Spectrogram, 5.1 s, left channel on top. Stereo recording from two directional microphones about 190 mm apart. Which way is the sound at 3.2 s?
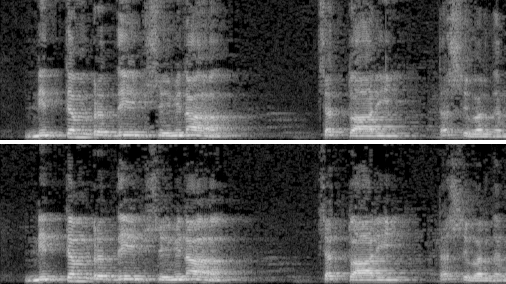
20° left (ahead or behind).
